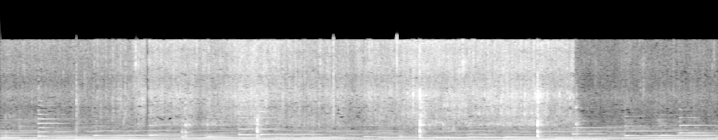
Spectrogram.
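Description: Ful (mashed fava beans) with a melting lump of niter kibbeh spiced butter sizzling in a nonstick frying pan, while a spoon stirs it and knocks against the pan a few times. The sizzle dies down near the end.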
